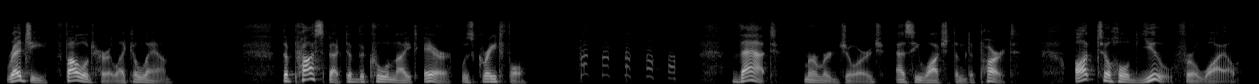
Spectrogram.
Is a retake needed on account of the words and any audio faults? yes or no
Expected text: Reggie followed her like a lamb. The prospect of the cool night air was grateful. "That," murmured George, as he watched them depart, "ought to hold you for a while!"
yes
